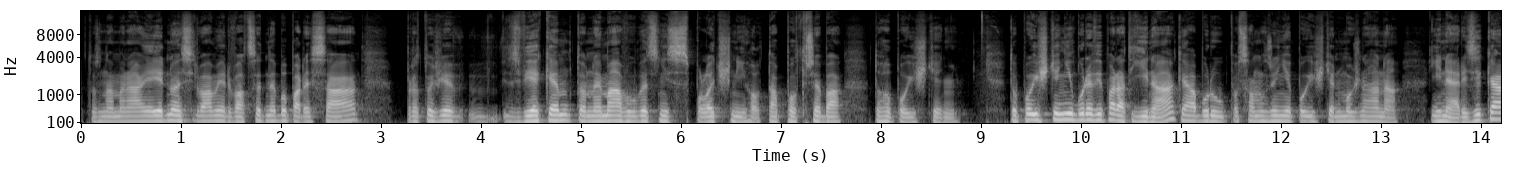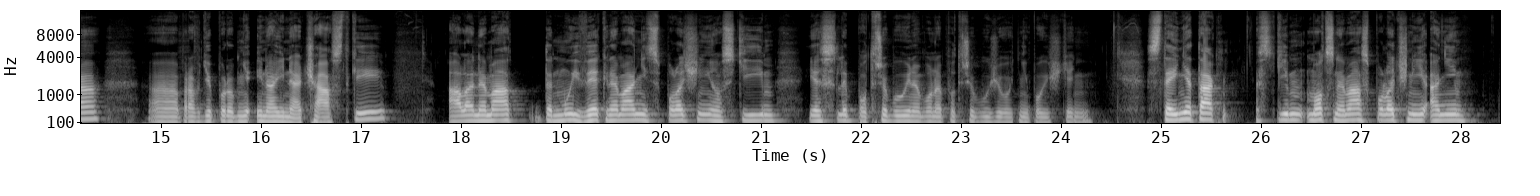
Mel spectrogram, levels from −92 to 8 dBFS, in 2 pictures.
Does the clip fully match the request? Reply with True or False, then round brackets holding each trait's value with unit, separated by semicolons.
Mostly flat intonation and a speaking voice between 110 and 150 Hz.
False (3.2 semitones; 130 Hz)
